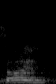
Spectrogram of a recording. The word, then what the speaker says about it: sine: So we say sine, which actually spelled out is like this, or the shorthand version of that looks like sin, but you really say sine.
